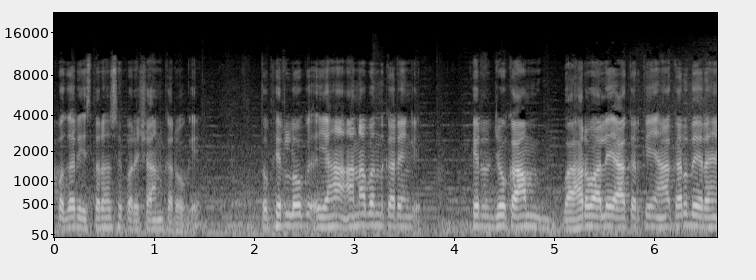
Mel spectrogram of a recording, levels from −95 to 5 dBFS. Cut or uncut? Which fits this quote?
uncut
